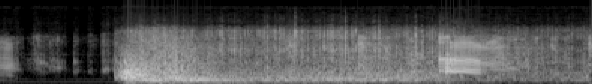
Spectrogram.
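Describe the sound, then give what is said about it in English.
Drapes catching fire, as a fire sound effect: a sudden loud whooshing roar of broad noise that holds steady for about three seconds, with a voice speaking briefly before and over it. “Now the drapes are on fire.”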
